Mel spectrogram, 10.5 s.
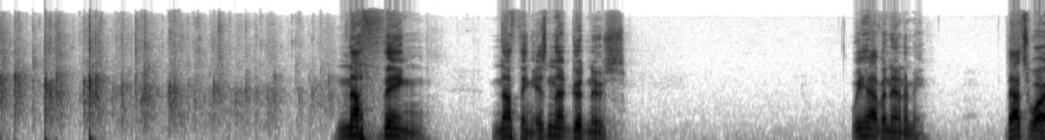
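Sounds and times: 
audience clapping: 0.0 - 3.7
speech: 3.4 - 4.3, 4.9 - 6.3, 8.5 - 9.3, 10.1 - 10.4.

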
